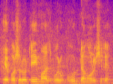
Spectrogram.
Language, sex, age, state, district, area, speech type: Assamese, male, 45-60, Assam, Nalbari, rural, spontaneous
